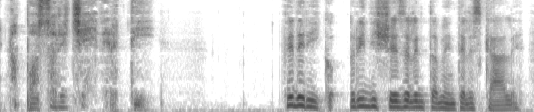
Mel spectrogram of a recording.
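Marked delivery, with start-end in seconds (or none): 0.1-1.5 soft unvoiced whisper; whispered refusal. A narrator's reading. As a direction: breathe it so nobody else hears. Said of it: "un ampio gesto che voleva dire". (sussurrato, un rifiuto segreto)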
